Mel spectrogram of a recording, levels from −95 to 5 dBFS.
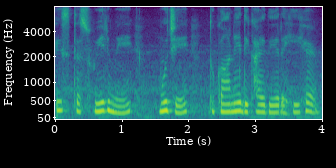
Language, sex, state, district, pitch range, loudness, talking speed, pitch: Hindi, female, Arunachal Pradesh, Lower Dibang Valley, 195-220 Hz, -16 LUFS, 135 wpm, 210 Hz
